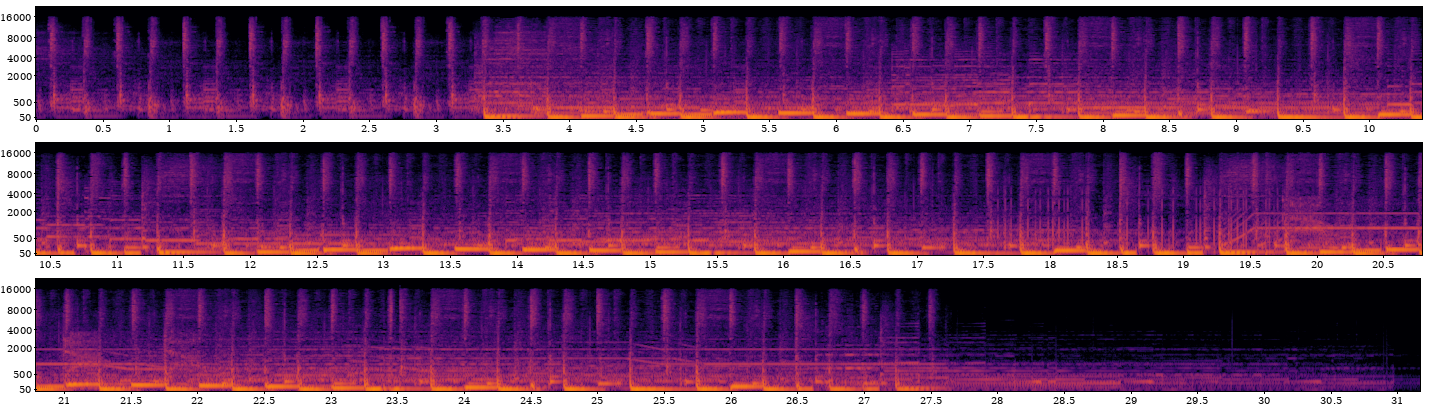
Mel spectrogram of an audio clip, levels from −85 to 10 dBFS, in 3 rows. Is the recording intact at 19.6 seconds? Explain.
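No. From 17.61 to 19.80 s there is a train of clicks, likely from interference from nearby equipment or a faulty connection or power supply injecting pulses. Around 40 clicks arrive at an uneven pace of about 15.6 per second, reaching about 10 dB above the surrounding sound and heard as popping over it.

Between 19.56 and 19.68 s, chunks are out of order. A 60 ms chunk arrived or was written one chunk late, so it plays after the chunk that should follow it. Nothing is lost, but three hard joins create a brief jumbled moment.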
